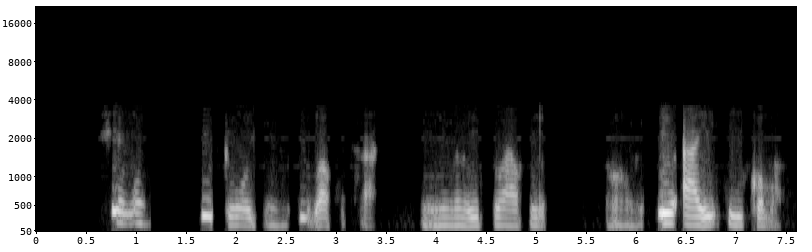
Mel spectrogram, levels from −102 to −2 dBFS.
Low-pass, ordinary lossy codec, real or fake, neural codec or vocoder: 3.6 kHz; none; fake; codec, 16 kHz, 2 kbps, FunCodec, trained on LibriTTS, 25 frames a second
